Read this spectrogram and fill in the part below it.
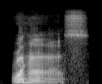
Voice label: "rehearse", British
